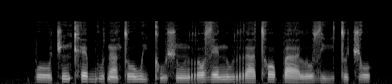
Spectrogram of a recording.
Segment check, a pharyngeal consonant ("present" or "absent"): absent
